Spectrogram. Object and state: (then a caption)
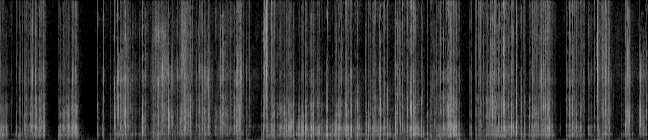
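Croc-embossed leather purse. Long nails scratch across the embossed scales of a small, hollow croc-embossed leather mini purse held upright. The result is a steady, dense rasping and crackling scratch with a hollow midrange body and some bright hiss, broken by a few brief pauses.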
